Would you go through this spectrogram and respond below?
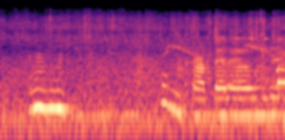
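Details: A pack of five basset hounds baying in a group: short, tonal, harmonic howls that rise and bend upward, overlapping one another at moderate distance, with people's voices and faint background noise.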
